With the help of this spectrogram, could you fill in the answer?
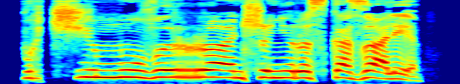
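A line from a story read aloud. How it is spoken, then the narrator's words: Sudden thunderous voice. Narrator (Russian): вдруг прогремел он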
